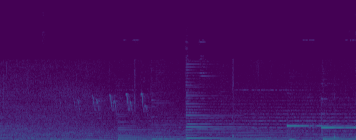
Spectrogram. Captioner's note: birds chirping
